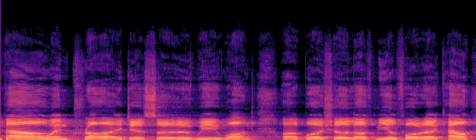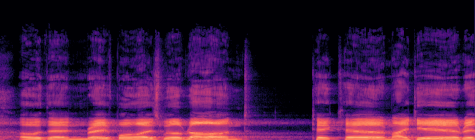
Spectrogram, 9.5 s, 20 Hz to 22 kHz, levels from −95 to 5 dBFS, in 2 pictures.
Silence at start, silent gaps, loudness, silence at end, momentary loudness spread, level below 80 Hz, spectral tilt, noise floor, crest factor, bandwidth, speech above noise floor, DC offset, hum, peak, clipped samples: 0 s; none; -17 LUFS; 0 s; 8 LU; -58 dBFS; -5 dB/octave; -50 dBFS; 16 dB; 13.5 kHz; 32 dB; under 0.1%; none; -2 dBFS; under 0.1%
